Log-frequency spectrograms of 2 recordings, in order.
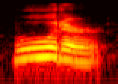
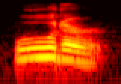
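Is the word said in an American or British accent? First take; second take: American; American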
